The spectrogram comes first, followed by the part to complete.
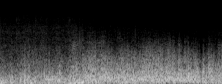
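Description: Wind buffeting the microphone: a steady, fairly loud low rumble.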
